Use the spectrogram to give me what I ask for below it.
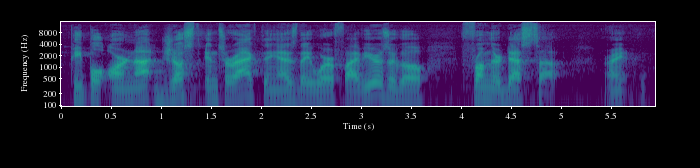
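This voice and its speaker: A man with a New York accent has a fairly high pitch and a bright, sharp tone. His intonation is fairly even and his pace moderate. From New York City (Bronx). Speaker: tech conference speaker. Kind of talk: conference presentation.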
